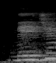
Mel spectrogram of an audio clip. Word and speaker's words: मेजो: हालांकि मैं जिन बंगालियों को जानती थी वो इसका उच्चारण हमेशा झ करते थे, लेकिन मुझे चैताली जी ने बताया और ठीक करवाया कि वो ज है, कम से कम लिखित में। तो मैंने सोचा कि वो ओरल और लिखित का जो है अंतर होगा।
